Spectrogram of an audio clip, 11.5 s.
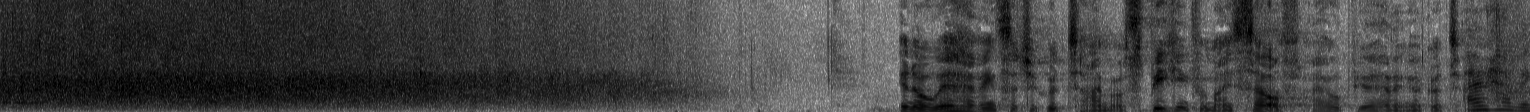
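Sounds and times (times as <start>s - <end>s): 
audience applause: 0.0s - 5.4s
speech: 6.8s - 11.4s.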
